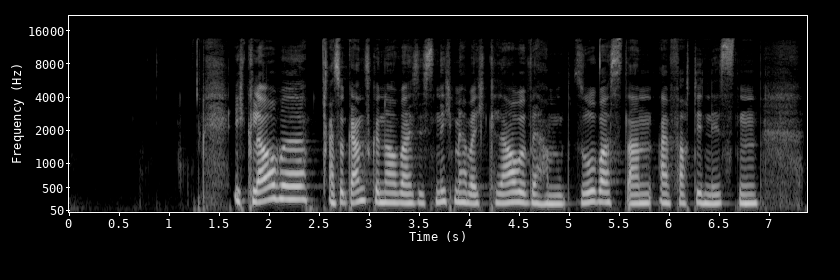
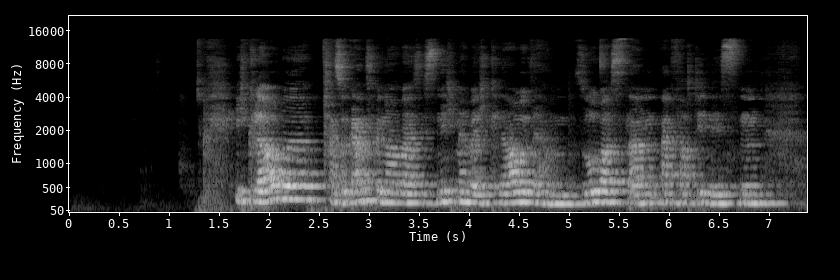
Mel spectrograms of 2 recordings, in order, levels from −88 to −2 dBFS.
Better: first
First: none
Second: off-mic speech; far // room echo; noticeable; dies away in 0.6 s

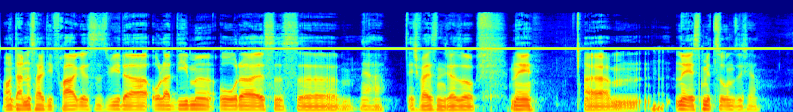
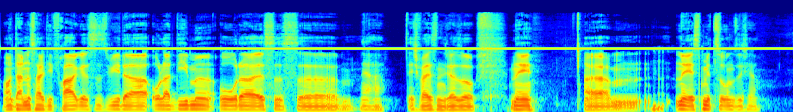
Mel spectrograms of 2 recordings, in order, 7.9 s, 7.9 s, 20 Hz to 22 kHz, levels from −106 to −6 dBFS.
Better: neither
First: high-pitched whine; loud; throughout; 4.5 kHz, 10 dB below the speech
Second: high-pitched whine; loud; throughout; 4.5 kHz, 10 dB below the speech

